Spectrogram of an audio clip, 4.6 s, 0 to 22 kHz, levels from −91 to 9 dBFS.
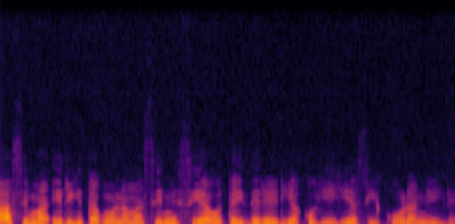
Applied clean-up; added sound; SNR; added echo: none; none; none; none.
